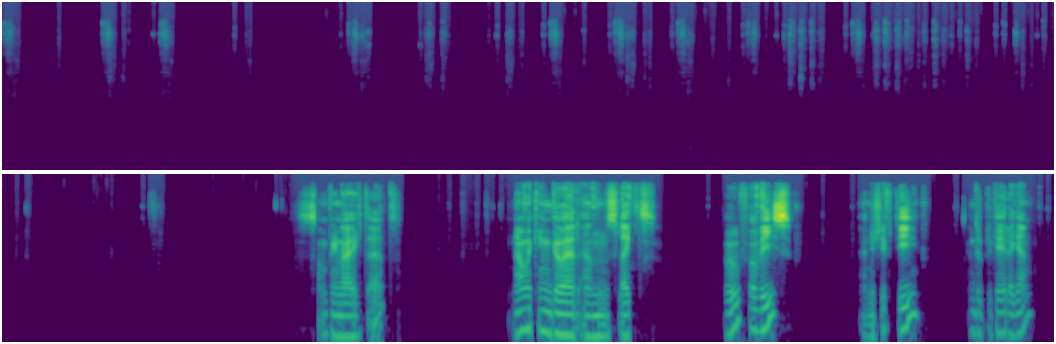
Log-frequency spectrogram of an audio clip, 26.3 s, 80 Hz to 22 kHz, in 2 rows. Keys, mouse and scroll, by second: 0.1 ctrl+a, 0.8 middle click, 1.5 right click, 1.8 middle click, 2.2 e, 3.2 middle click, 4.1 ctrl+a, 5.2 ctrl+a, 5.8 e, 6.6 ctrl+a, 7.3 middle click, 7.7 g, 8.4 shift+right click, 8.6 g, 9.6-12.1 typing, 10.2 right click, 11.6 right click, 12.4 middle click, 13.1 g, 13.8 middle click, 15.4-15.9 scroll down 5, 15.8 middle click, 16.3 shift+middle click, 16.7 scroll down 1, 16.8 middle click, 17.5 shift+z, 17.8 c, 18.3 right click, 18.6 c, 19.9 middle click, 20.4 c, 21.6 shift+z, 22.1 middle click, 22.7 shift+d, 23.3 r, 25.9 middle click.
